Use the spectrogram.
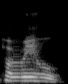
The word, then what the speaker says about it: Parejo: I said, my name is Parejo. And for those who can't pronounce it, it's Pa as in parboiled rice, Ray as in ray of sunshine, and Ho as in, well, and people began to laugh.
